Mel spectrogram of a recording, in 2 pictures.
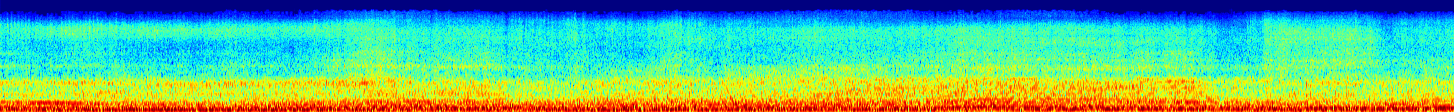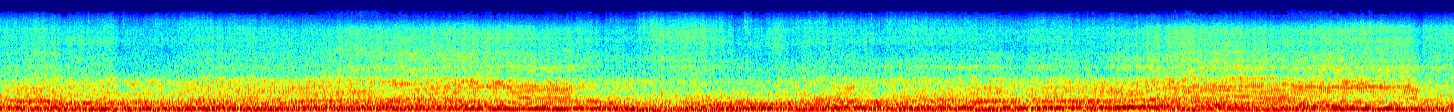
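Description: A race car engine roars loudly close by, revving up and down.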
